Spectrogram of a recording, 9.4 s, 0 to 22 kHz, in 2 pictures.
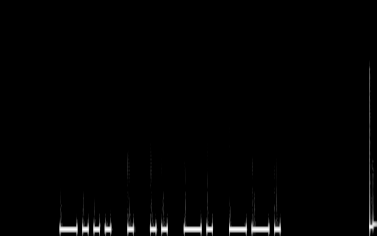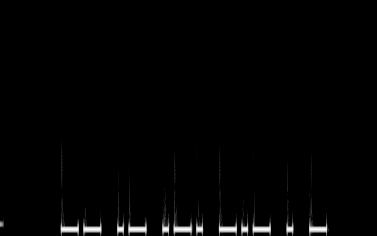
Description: Morse code, heard as a keyed tone, about 17 wpm, 700 Hz. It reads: BEING MARKET
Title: Sentences from Top 600 Words - New Word Drill - 17wpm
